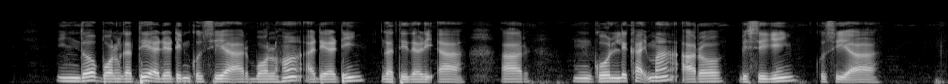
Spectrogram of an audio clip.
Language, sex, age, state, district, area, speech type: Santali, male, 18-30, West Bengal, Birbhum, rural, spontaneous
